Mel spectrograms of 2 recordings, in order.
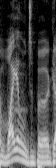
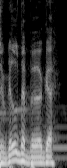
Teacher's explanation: I put like an vowel in between the D and the B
